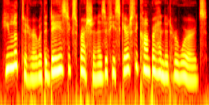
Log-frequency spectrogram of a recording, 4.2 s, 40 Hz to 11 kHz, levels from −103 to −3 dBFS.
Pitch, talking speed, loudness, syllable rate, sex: 215 Hz, 215 wpm, -17 LUFS, 5.6 syllables/s, female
